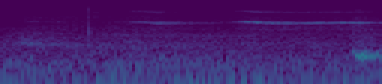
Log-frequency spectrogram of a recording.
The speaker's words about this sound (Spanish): Hay una tensión que invita a dialogar, mientras la perra también está tensa, llorando. Llorando aunque duela, porque duele.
